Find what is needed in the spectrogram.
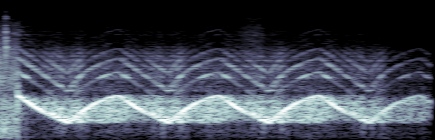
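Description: KAMAZ fire engine's siren wailing in quick rising-and-falling sweeps, about two a second.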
